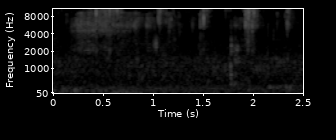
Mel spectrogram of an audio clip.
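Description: Near silence: faint outdoor background noise with a few faint ticks, in a pause between shouted commands.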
